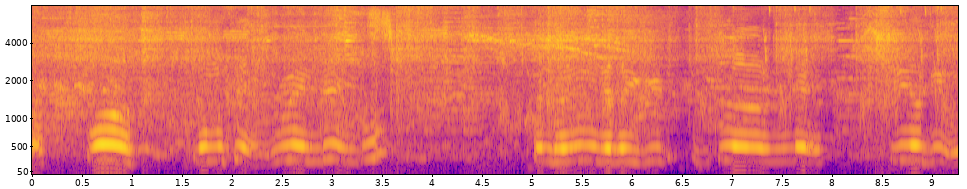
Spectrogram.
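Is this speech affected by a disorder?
Yes: brain lesion disability.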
